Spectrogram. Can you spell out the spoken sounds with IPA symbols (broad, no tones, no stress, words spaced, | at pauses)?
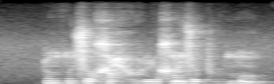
ʈũθũsoχæ ho̤ɭɨ χə̃zo ɖʱo̤mõ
